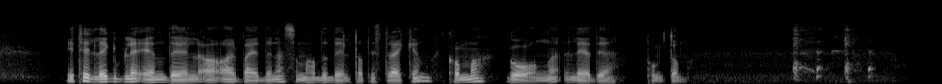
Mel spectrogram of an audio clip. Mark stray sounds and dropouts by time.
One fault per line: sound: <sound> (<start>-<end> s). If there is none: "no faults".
sound: cough (7.9-8.8 s)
